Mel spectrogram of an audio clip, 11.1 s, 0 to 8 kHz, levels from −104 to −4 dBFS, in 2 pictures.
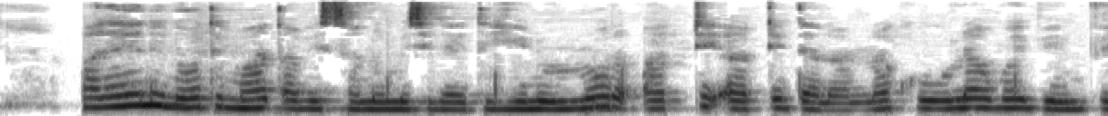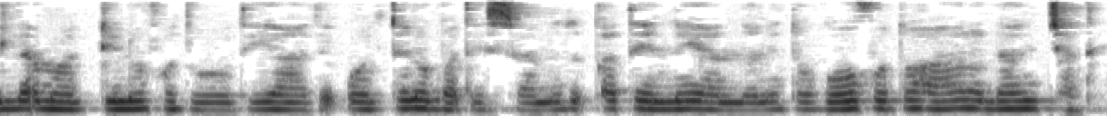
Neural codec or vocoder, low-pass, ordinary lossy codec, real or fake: none; 7.2 kHz; MP3, 32 kbps; real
